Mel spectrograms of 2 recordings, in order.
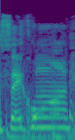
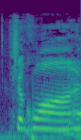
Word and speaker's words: Saquon: No, that's his name, Saquon. Yeah. What did you just say? Shaquan. Saquon. No, you're not going to put him in the community. Yeah, put some respect on his name. Say his name right, dog.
